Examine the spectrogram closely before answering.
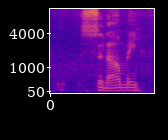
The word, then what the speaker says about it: tsunami: we could, you know, some words have got a silent letter in them or in front of them, like think of one, tsunami for instance. It's got a T in the front.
